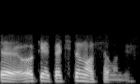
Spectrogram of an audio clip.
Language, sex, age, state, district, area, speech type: Telugu, male, 18-30, Andhra Pradesh, Sri Balaji, urban, conversation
